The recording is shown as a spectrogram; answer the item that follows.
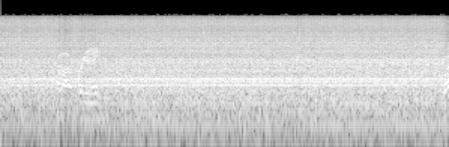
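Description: An Iveco Daily van's diesel engine idles close by with a loud, constant drone and a slight rough knock. The sound holds steady throughout.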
